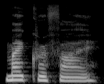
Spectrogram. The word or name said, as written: micrify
